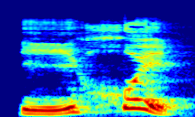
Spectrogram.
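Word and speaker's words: 一会: Nah, lalu I ini akan berubah menjadi nada kedua ya kalau ketemunya dengan nada keempat itu tadi. Maka dibaca i hui, i fang, i kan.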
